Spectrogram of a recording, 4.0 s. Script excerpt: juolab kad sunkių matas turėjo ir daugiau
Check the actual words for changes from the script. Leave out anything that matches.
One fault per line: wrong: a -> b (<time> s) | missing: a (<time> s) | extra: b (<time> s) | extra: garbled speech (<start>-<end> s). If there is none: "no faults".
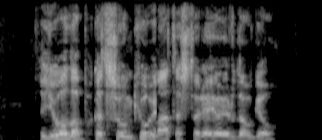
no faults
